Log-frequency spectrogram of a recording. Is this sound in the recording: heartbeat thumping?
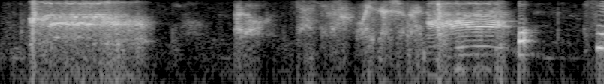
no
